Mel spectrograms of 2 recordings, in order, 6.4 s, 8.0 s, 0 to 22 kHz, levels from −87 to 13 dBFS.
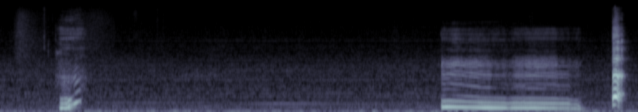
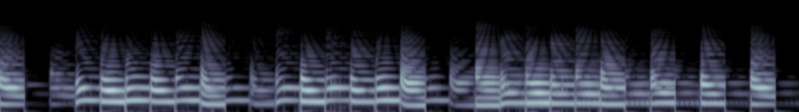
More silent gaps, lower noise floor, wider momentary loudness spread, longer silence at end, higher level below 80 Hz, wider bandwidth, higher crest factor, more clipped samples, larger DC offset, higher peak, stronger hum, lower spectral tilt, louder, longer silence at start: neither; first, -48 dBFS vs -40 dBFS; about the same, 14 LU vs 13 LU; second, 0.05 s vs 0.25 s; first, -46 dBFS vs -54 dBFS; first, 12.5 kHz vs 6 kHz; first, 26 dB vs 16 dB; neither; neither; first, 0 dBFS vs -4 dBFS; neither; about the same, -6.5 dB/octave vs -7 dB/octave; second, -23 LUFS vs -18 LUFS; first, 0.6 s vs 0 s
